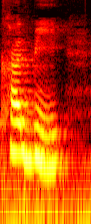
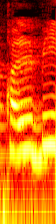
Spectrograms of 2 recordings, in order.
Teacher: qof tempat keluar huruf tersebut dari pangkal lidah dan di langit mulut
